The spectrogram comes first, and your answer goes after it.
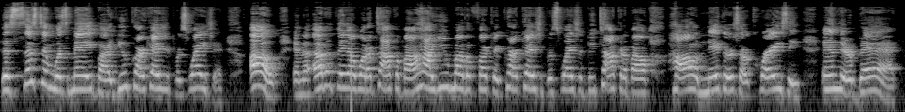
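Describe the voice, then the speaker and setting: A woman's voice: high voice, normal speed, a bit bright. Heated, profane woman ranting, echoey room. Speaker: internet radio host. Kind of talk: solo ranting monologue.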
